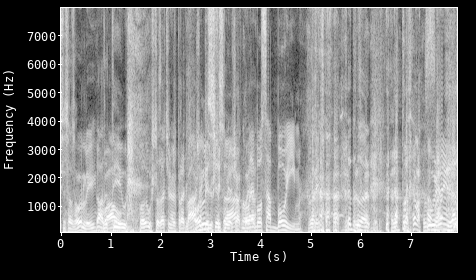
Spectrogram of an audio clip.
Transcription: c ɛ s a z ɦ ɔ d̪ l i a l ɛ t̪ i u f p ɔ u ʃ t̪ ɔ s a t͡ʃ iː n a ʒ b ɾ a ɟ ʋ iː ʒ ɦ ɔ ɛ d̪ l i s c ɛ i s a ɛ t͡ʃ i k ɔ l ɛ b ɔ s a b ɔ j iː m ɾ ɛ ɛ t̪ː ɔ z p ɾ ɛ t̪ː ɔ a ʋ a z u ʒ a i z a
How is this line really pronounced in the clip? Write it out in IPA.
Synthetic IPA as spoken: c ɛ s a z ɦ ɔ d̪ l i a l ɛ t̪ i u ʃ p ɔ u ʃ t̪ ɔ z a t͡ʃ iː n a ʒ b ɾ a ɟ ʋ aː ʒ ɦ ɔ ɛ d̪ l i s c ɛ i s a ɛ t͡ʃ a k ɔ l ɛ b ɔ s a b ɔ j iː m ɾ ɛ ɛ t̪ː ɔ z p ɾ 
